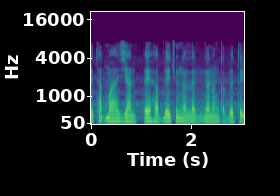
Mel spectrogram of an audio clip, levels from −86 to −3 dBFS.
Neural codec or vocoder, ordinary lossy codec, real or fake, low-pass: none; none; real; 7.2 kHz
